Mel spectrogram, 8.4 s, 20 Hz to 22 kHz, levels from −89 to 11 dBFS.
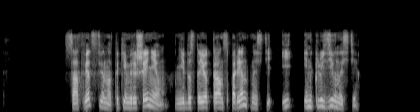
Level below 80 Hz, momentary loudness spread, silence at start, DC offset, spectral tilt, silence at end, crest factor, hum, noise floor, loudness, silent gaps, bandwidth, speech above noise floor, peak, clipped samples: -64 dBFS; 12 LU; 1.3 s; under 0.1%; -2.5 dB/octave; 1.3 s; 20 dB; none; under -90 dBFS; -18 LUFS; none; 8.2 kHz; over 70 dB; 0 dBFS; under 0.1%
